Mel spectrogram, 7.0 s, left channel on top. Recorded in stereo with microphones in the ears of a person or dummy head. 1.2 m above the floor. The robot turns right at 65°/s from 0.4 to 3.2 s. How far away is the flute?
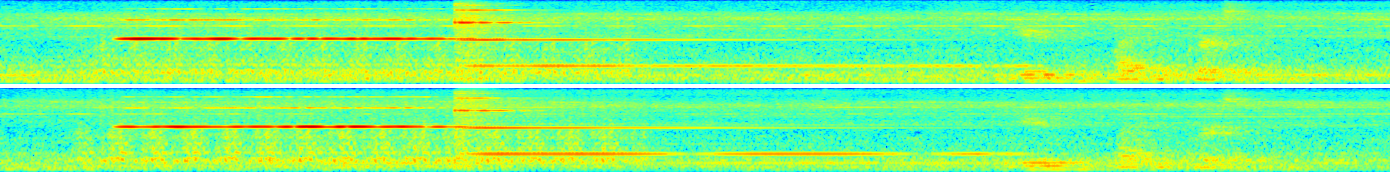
About 0.5 m.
